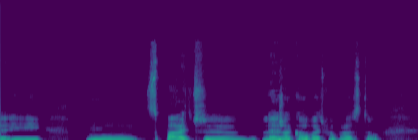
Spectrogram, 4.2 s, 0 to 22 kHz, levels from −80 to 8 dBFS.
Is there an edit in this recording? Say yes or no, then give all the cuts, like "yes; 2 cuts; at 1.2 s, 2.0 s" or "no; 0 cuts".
yes; 1 cut; at 1.9 s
